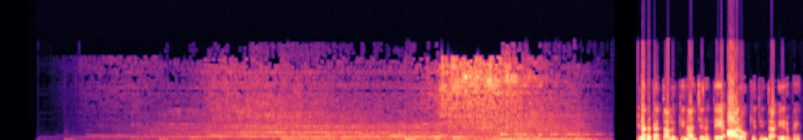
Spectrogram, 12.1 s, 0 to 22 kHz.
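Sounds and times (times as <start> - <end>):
intro music with held tones: 0.7 - 9.2
heavy bass layer: 1.1 - 9.2.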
